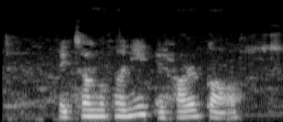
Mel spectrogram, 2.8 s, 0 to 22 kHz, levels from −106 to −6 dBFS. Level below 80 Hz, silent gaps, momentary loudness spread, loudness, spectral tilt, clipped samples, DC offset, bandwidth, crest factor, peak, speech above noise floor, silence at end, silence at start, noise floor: -78 dBFS; none; 10 LU; -33 LUFS; -7 dB/octave; under 0.1%; under 0.1%; 7 kHz; 18 dB; -16 dBFS; 27 dB; 0.05 s; 0.1 s; -58 dBFS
